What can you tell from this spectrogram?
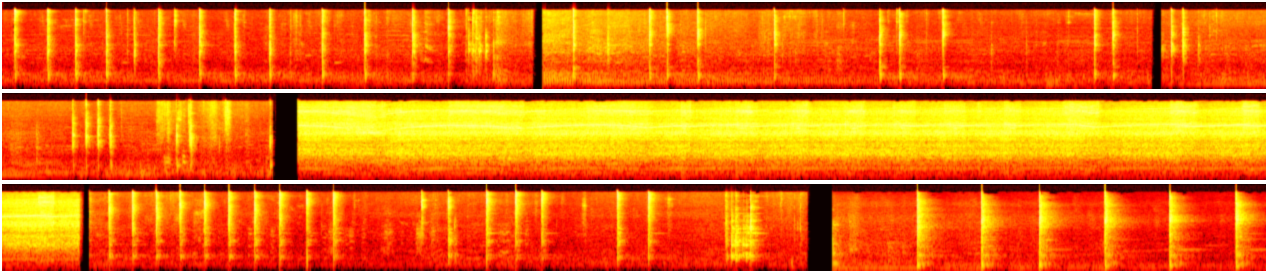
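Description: Hammer tapping repeatedly, a few blows a second, on a knife handle being fitted. Midway, an angle grinder with a flap disc runs for about eight seconds, its whine wavering in pitch as it grinds the handle end. Then the hammer taps resume, louder toward the end.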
